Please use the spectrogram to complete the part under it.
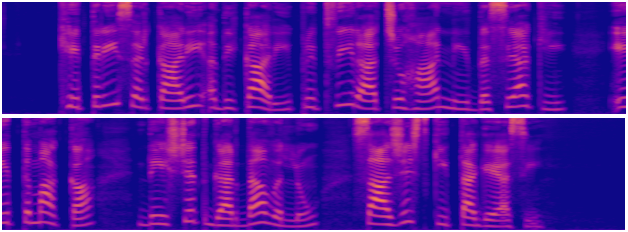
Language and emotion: Punjabi, neutral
